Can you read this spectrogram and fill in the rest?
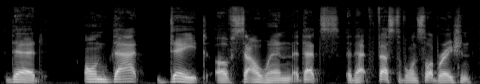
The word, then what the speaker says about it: Samhain: But the earliest origins are actually from before the time of Jesus in a Celtic festival known as Samhain. That's how it's pronounced in the Gaelic.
